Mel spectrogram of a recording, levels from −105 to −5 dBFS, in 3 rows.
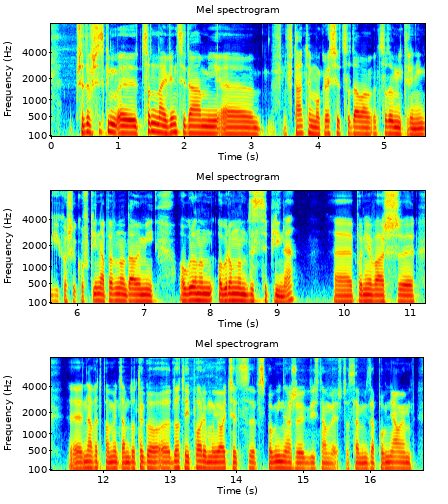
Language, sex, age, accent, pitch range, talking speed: Polish, male, 20-39, native, 115-130 Hz, 140 wpm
